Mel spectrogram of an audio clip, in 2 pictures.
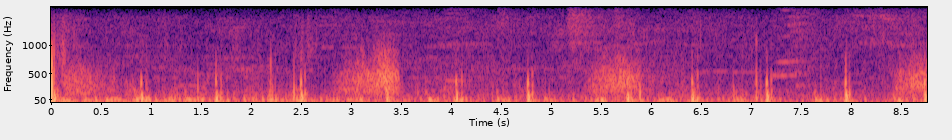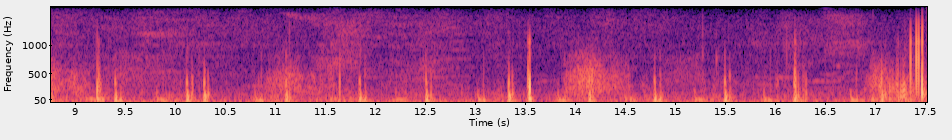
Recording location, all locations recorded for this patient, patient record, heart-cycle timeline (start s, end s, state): pulmonary valve (PV)
pulmonary valve (PV)+tricuspid valve (TV)+mitral valve (MV)
#Age: Child
#Sex: Female
#Height: 123.0 cm
#Weight: 30.0 kg
#Pregnancy status: False
#Murmur: Unknown
#Murmur locations: nan
#Most audible location: nan
#Systolic murmur timing: nan
#Systolic murmur shape: nan
#Systolic murmur grading: nan
#Systolic murmur pitch: nan
#Systolic murmur quality: nan
#Diastolic murmur timing: nan
#Diastolic murmur shape: nan
#Diastolic murmur grading: nan
#Diastolic murmur pitch: nan
#Diastolic murmur quality: nan
#Outcome: Abnormal
#Campaign: 2014 screening campaign
0.00	0.20	S2
0.20	0.58	diastole
0.58	0.70	S1
0.70	0.86	systole
0.86	1.00	S2
1.00	1.36	diastole
1.36	1.48	S1
1.48	1.62	systole
1.62	1.72	S2
1.72	2.18	diastole
2.18	2.30	S1
2.30	2.46	systole
2.46	2.58	S2
2.58	3.04	diastole
3.04	3.16	S1
3.16	3.32	systole
3.32	3.44	S2
3.44	3.76	diastole
3.76	3.88	S1
3.88	4.04	systole
4.04	4.16	S2
4.16	4.48	diastole
4.48	4.58	S1
4.58	4.74	systole
4.74	4.86	S2
4.86	5.46	diastole
5.46	5.58	S1
5.58	5.74	systole
5.74	5.84	S2
5.84	6.12	diastole
6.12	6.24	S1
6.24	6.40	systole
6.40	6.52	S2
6.52	6.84	diastole
6.84	6.96	S1
6.96	7.14	systole
7.14	7.24	S2
7.24	7.64	diastole
7.64	7.76	S1
7.76	7.92	systole
7.92	8.04	S2
8.04	8.44	diastole
8.44	8.56	S1
8.56	8.72	systole
8.72	8.82	S2
8.82	9.16	diastole
9.16	9.30	S1
9.30	9.40	systole
9.40	9.50	S2
9.50	9.82	diastole
9.82	9.94	S1
9.94	10.12	systole
10.12	10.39	S2
10.39	10.80	diastole
10.80	10.92	S1
10.92	11.08	systole
11.08	11.20	S2
11.20	11.56	diastole
11.56	11.68	S1
11.68	11.84	systole
11.84	11.94	S2
11.94	12.22	diastole
12.22	12.32	S1
12.32	12.50	systole
12.50	12.60	S2
12.60	13.04	diastole
13.04	13.14	S1
13.14	13.32	systole
13.32	13.42	S2
13.42	13.84	diastole
13.84	13.96	S1
13.96	14.12	systole
14.12	14.24	S2
14.24	14.52	diastole
14.52	14.62	S1
14.62	14.78	systole
14.78	14.90	S2
14.90	15.20	diastole
15.20	15.32	S1
15.32	15.48	systole
15.48	15.58	S2
15.58	15.76	diastole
